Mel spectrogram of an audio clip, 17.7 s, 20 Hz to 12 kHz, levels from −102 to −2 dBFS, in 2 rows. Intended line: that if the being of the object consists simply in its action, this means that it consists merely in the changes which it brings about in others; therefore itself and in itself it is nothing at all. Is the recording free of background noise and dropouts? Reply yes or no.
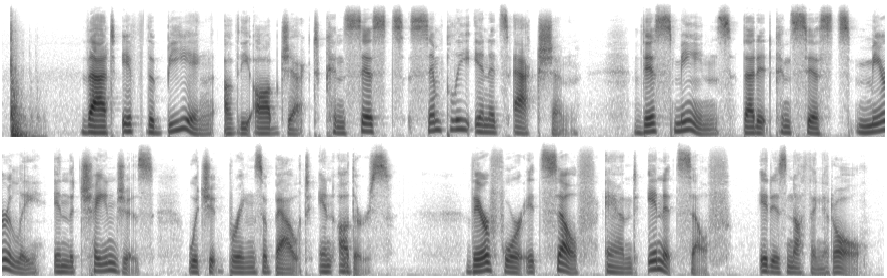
no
